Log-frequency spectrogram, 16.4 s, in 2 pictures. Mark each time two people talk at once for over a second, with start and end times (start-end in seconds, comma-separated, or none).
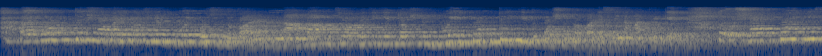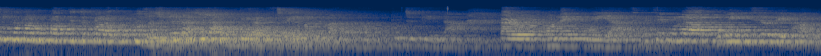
9.7-11.2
